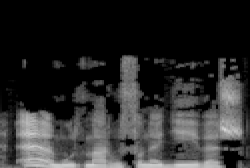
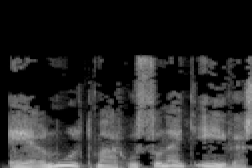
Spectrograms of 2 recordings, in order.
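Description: First: Said in the usual way. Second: Scornful echo of another's words; understated, sneering repetition; contemptuous. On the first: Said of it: "szaladt ki Wardle úr száján megvető hangon". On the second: A narrator's reading. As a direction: throw it back with contempt. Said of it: "megvető hangon".

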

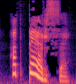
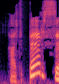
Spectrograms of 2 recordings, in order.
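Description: First: Hát persze, a little higher, falling at the end; offhand agreement. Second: High, rising, excited hát persze; eager agreement. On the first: Bob answers Pickwick offhandedly with a falling hát persze. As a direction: toss off the hát persze as a matter of course. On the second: Bob answers Pickwick eagerly with a high rising hát persze. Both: A narrator's reading.

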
